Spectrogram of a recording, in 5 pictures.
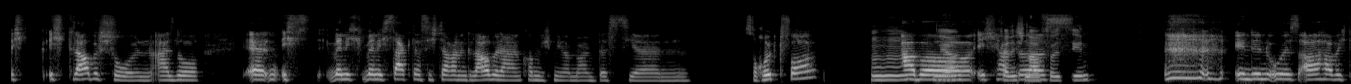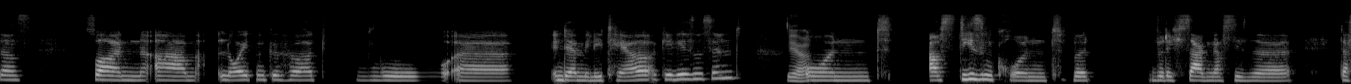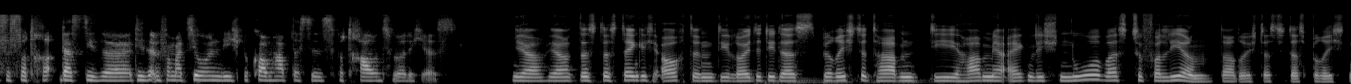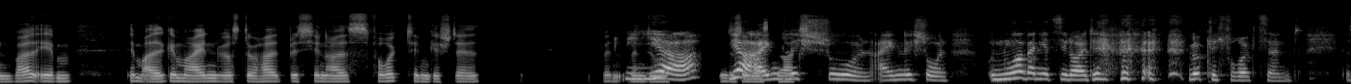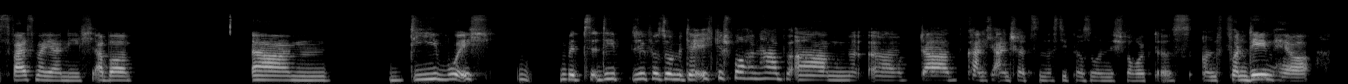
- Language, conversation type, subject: German, unstructured, Warum glaubst du, dass manche Menschen an UFOs glauben?
- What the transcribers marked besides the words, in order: chuckle; chuckle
